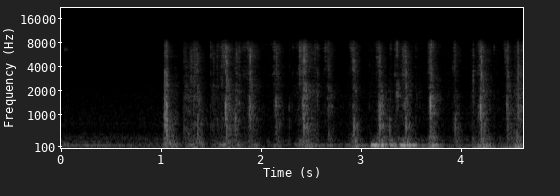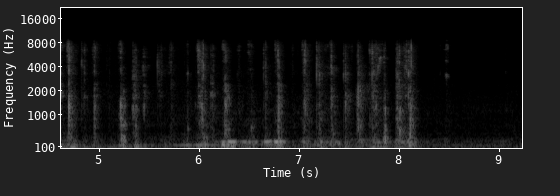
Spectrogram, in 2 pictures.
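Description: Cards riffle and shuffle in a woman's hands.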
